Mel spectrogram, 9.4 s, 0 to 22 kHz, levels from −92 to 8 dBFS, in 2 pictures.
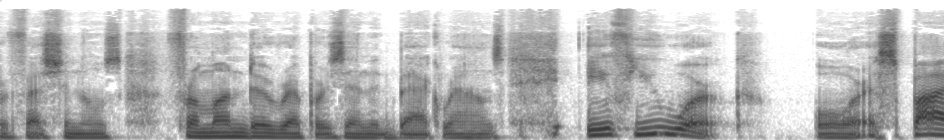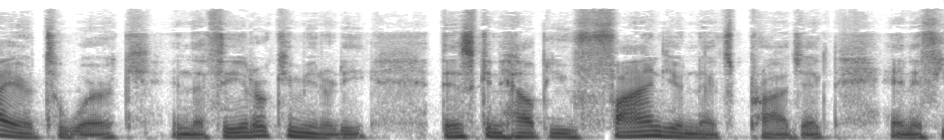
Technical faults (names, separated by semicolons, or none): compressed frames skipped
